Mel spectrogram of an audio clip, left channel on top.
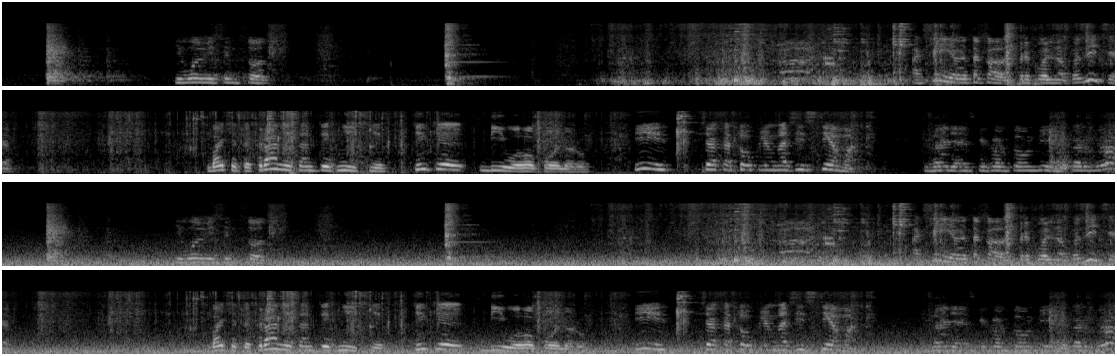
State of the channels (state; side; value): noise; right; rumble, 3 dB below the sound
